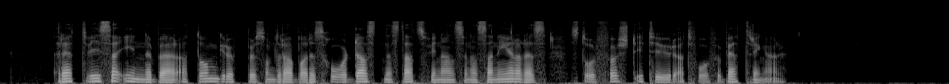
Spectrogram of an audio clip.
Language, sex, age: Swedish, male, 30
